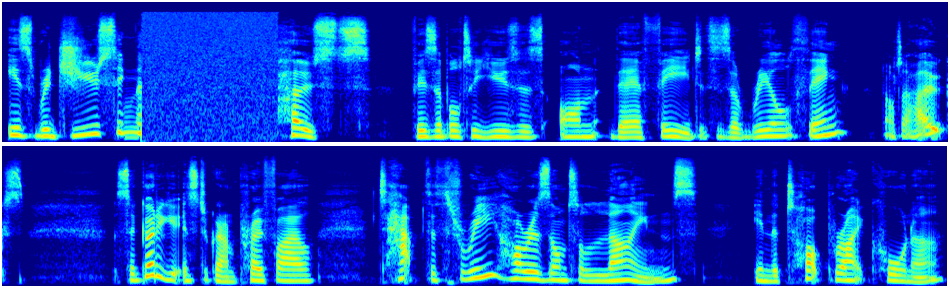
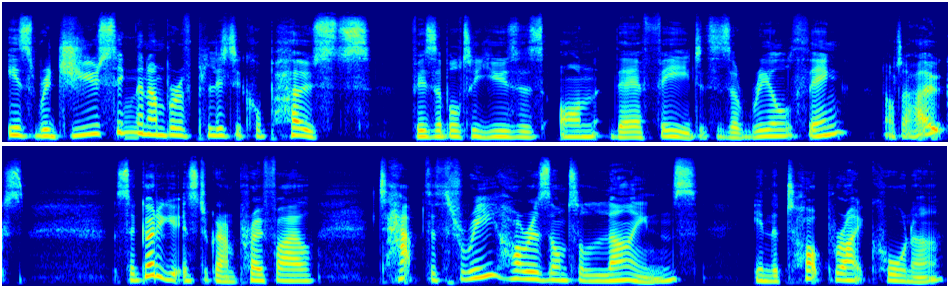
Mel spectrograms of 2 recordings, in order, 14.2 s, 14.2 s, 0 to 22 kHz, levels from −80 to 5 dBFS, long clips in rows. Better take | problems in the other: second | audio cutting out; filled with static; at 1 s for 1 s

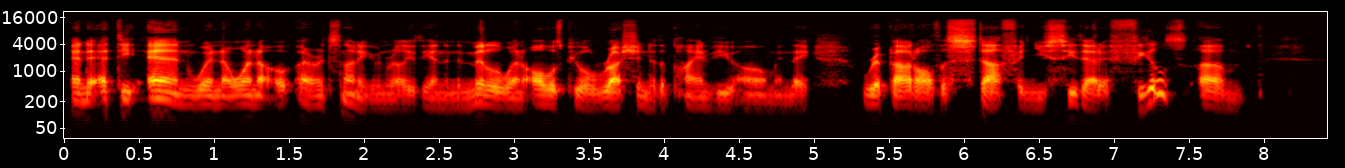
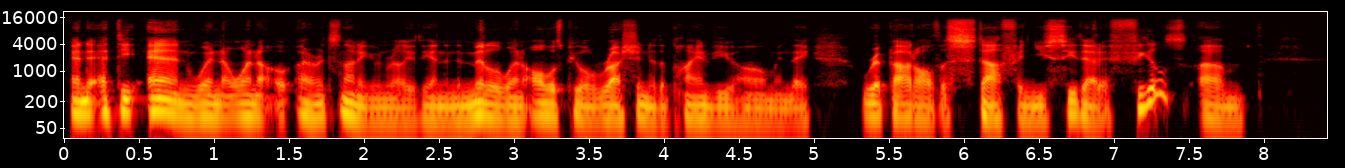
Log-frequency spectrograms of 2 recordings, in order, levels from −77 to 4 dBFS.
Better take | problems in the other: second | thin; very; fading below 300 Hz

